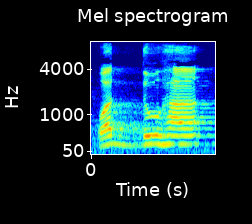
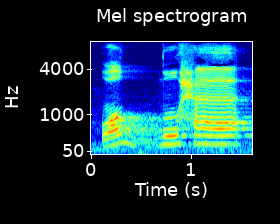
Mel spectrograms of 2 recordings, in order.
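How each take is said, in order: First: The d sound is light, with the tongue flat. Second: The d sound is heavy, with the tongue raised. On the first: The speaker calls it wrong. "Jangan bacanya wadduha" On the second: The speaker calls it right. "pangkal lidah naik ke langit-langit"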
